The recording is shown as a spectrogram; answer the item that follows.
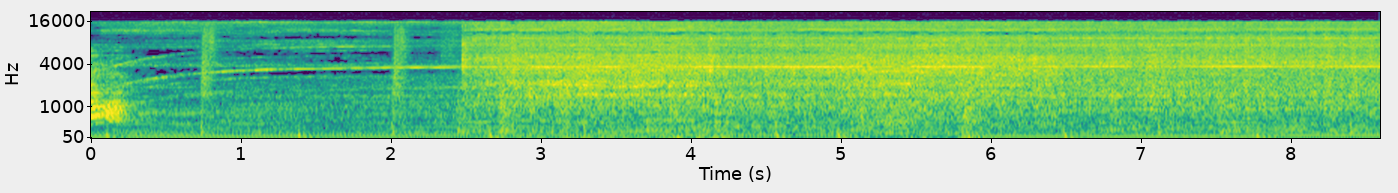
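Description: Roborock Q5 Pro robot vacuum's motors starting up as it heads back to its charging dock on a voice command. A whine rises in pitch over the first two seconds or so, then settles into a steady whir with a high whine.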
